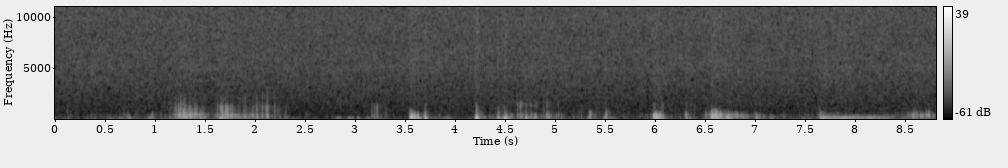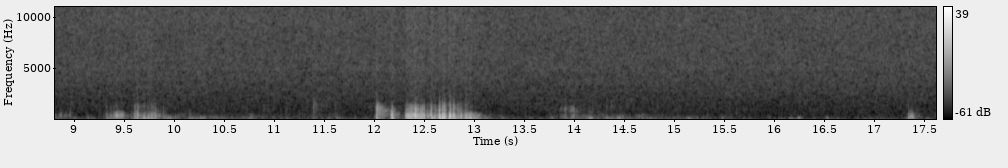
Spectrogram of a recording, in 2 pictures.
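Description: Irregular gurgling and rumbling bowel sounds in bursts with quiet gaps, loud stomach growling from hunger.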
